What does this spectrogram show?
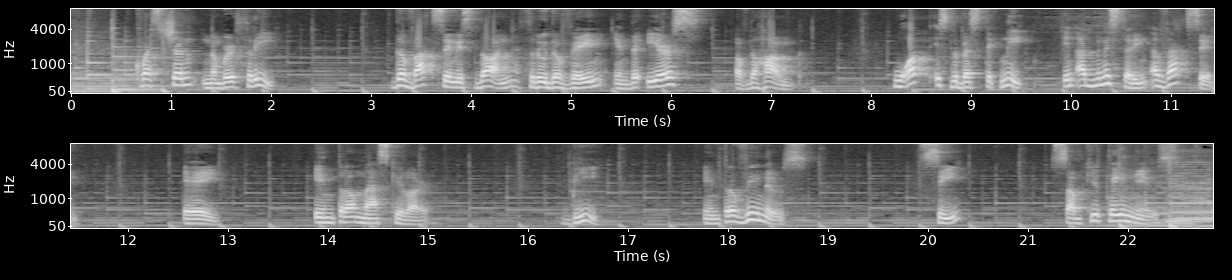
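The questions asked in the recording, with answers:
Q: What is the best technique in administering a vaccine?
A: B: Intravenous.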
